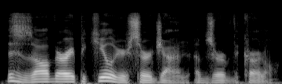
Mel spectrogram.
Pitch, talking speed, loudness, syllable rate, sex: 100 Hz, 215 wpm, -20 LUFS, 6.5 syllables/s, male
